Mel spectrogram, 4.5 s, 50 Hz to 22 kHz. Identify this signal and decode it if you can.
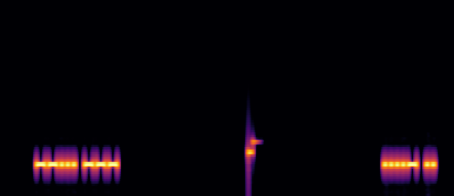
Morse code, heard as a keyed tone, about 40 wpm, 700 Hz. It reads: 7O 4I
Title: Single-Letter Single-Number 40wpm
